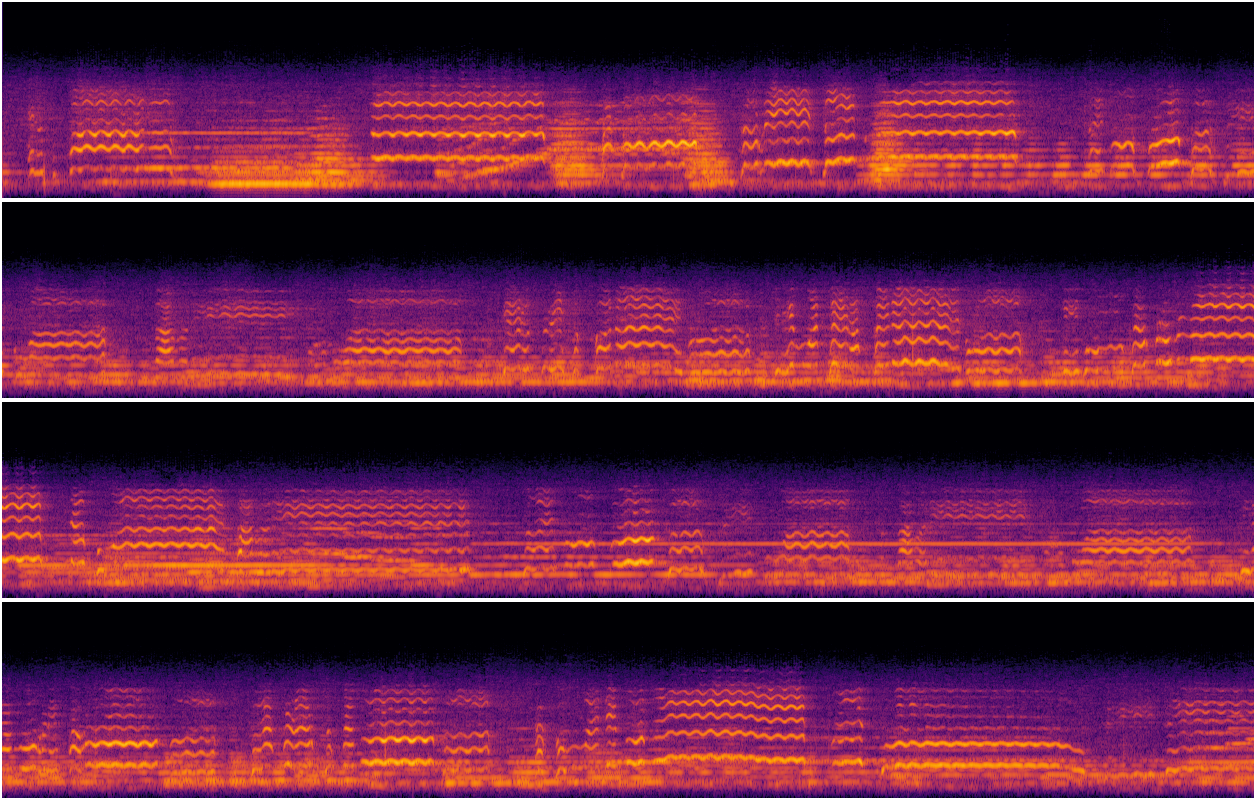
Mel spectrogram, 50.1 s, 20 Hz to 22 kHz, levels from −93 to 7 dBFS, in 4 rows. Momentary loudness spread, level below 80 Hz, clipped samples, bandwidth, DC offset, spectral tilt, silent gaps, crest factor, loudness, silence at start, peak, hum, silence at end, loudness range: 13 LU; -80 dBFS; under 0.1%; 7 kHz; under 0.1%; -5 dB/octave; none; 18 dB; -17 LUFS; 0 s; 0 dBFS; none; 0 s; 9 LU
